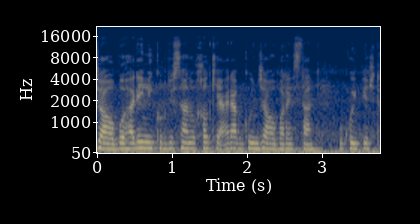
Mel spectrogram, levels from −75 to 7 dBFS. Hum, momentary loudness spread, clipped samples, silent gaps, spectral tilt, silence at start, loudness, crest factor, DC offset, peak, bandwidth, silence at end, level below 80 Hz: none; 7 LU; under 0.1%; none; -6 dB/octave; 0 s; -22 LUFS; 16 dB; under 0.1%; -6 dBFS; 16 kHz; 0 s; -30 dBFS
